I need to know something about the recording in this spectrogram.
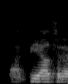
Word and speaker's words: Bealtaine: Just last Beeltena, we uh, I Which is more commonly recognized as Beltane. Bealtaine would be the more traditional and old Irish pronunciation.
